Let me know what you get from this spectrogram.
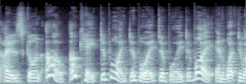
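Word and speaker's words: Du Bois: So, um, our next one we're going to cover a star of Ethiopia, which is web de boy. Not Dubois like I mispronounced earlier. D boy.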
